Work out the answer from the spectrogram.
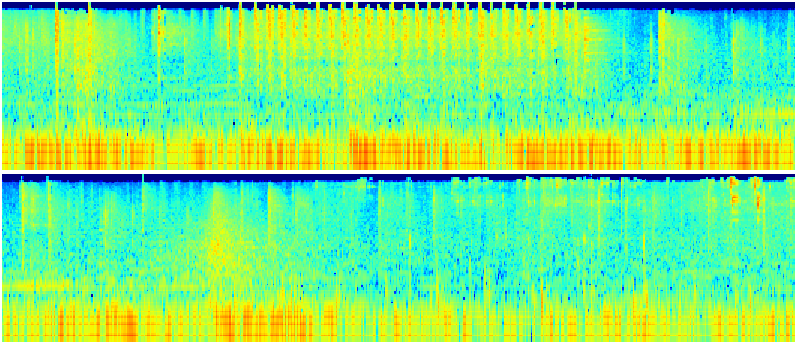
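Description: Sustained gunfire in a video game battle, dense overlapping shots and booming impacts that roll on continuously and loudly throughout.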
